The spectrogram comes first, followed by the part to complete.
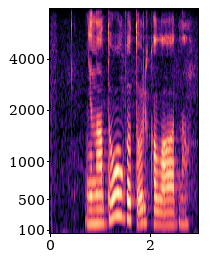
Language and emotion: Russian, sad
